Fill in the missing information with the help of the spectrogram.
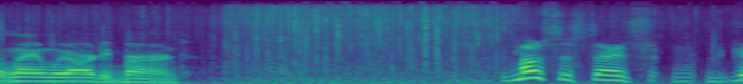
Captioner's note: fire crackling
